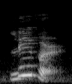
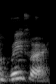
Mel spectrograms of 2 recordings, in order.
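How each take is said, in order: First: The word begins with an L sound. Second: The word begins with an R sound. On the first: The speaker calls it wrong. "Not liver" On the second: The speaker calls it right. "it's a river"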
